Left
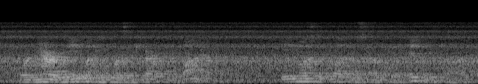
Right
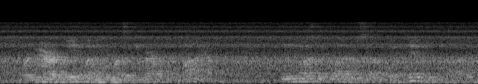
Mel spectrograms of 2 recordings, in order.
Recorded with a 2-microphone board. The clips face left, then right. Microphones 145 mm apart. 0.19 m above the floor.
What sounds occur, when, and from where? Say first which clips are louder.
0.2 s a man speaking: even; 5° left (ahead or behind), 1.1 m; by 4.8 s 45° right (ahead or behind), 3 m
